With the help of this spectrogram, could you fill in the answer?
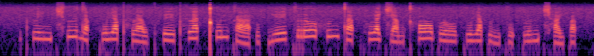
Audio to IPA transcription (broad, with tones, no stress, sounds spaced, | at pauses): pʰ l iː˧ ŋ t͡ɕʰ ɯː˥˩ d a˨˩ p̚ k w i˦˥ a̯ pʰ l a˨˩ w pʰ eː˧ pʰ l a˥˩ t̚ kʰ u˥˩ n k aː˩˦ ʔ u˨˩ k̚ j eː˦˥ k r ɤː˥˩ f ɯ˥˩ ŋ t a˦˥ p̚ f ɯ˥˩ a̯ t͡ɕ a˧ m kʰ ɔː˥˩ p l oː˧ k w i˦˥ a̯ p ɯ˩˦ ŋ k u˨˩ ʔ p l ɯ˦˥ ŋ t͡ɕʰ a˧ j p a˦˥ p̚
